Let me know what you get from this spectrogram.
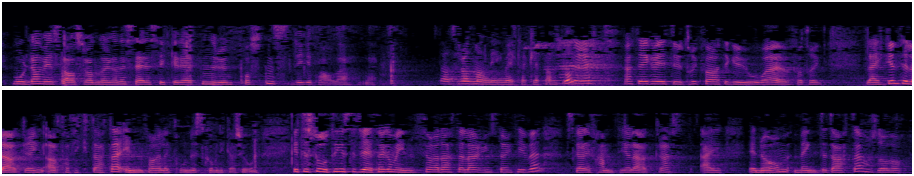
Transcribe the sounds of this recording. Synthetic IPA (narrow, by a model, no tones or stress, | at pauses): ʋʊɖɑnʋɪlst̪ɑːt̪sɾoːd̪n̩ɔɾɡɑnɪseːɾəsɪkːəɾheːt̪n̩ɾʉnt̪pʰɔst̪nsd̪ɪɡɪt̪ʰɑ̰ːlənʔɛ̰t̪ː | st̪ɑːt̪sɾoːd̪mɑŋlɪɡmɛɪlt̪ɛkʰlɛpɑnsɔd̪ɛæʁɛt̪ːɑt̪ɛɡhɑʁjɪt̪ːʉːt̪ʰʁʏkːfɔʁɑt̪ɛɡʉːʁuːɑøːʋəfɔʁt̪ʰʁʏɡ | læɪkənt̪ʰɪlːɑːɡʁɪŋɑ̰ʋt̪ʰʁɑfɪkːd̪ɑːt̪ɑʔɪnːn̩fɔʁɛlɛkt̪ʰʁuːnɪskʰːʊmʉnɪkɑʃṵːn | ɪt̪ʰːəst̪uːʁt̪ʰɪŋːəsɪt̪ʋeːd̪t̪ʰɑːɡɔmɔɪnføːʁɑd̪ɑːt̪ɑlɑːɡʁɪŋsd̪ɪʁɛk̚t̪ʰiːʋə | skɑlɛɪfʁɑmt̪ʰiːəlɑːɡʁɑsʔæɪ | ɛnɔʁmmɛŋd̪əd̪ɑːt̪ɑhʊsoːʋəʁ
